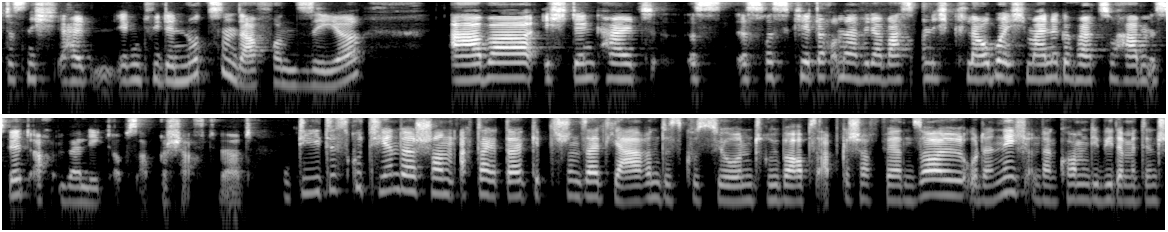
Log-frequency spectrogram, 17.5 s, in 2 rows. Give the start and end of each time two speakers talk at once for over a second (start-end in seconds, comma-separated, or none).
none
